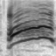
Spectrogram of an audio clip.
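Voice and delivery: very high, loud shriek; scream. Pretend. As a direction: let out a piercing squeal. Scream in game.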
